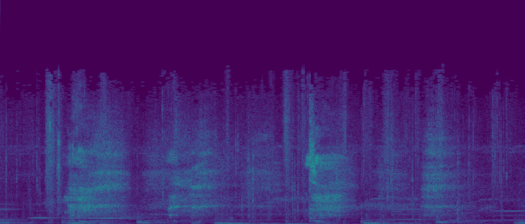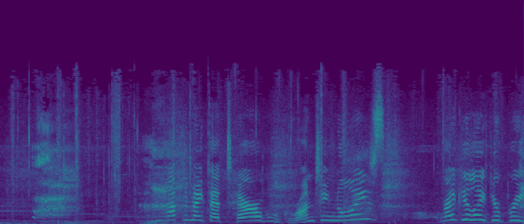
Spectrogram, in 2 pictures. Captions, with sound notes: [grunts with effort] Is that terrible grunting noise necessary?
